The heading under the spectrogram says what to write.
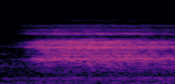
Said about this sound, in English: Breathe in, and out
